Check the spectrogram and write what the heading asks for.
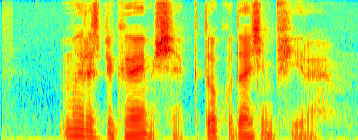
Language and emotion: Russian, sad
